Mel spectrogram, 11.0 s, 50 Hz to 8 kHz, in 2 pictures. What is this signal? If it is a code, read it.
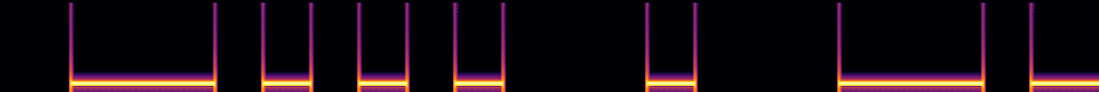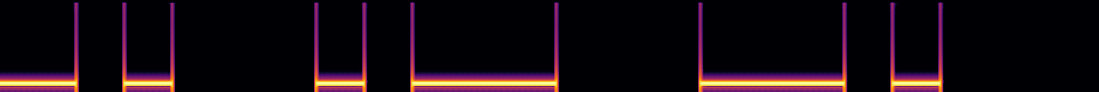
Morse code, heard as a keyed tone, about 5 wpm, 250 Hz. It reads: BEGAN
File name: morse / morse-training-05WPM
